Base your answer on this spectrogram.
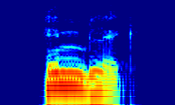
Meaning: regard, view
- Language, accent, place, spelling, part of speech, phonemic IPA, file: German, Germany, Berlin, Hinblick, noun, /ˈhɪnˌblɪk/, De-Hinblick.ogg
